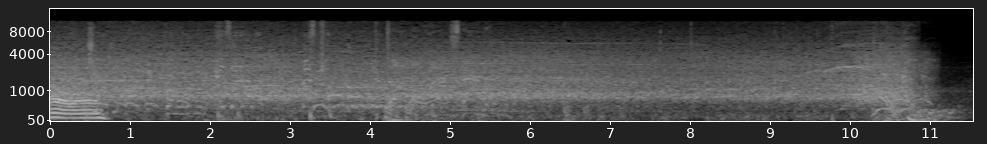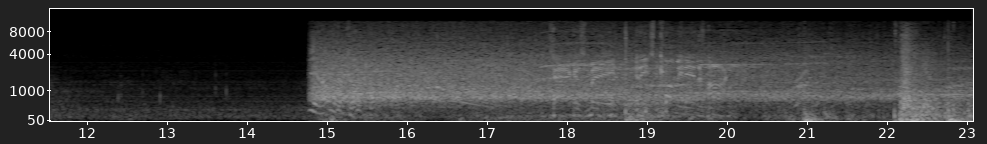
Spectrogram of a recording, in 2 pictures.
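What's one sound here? A large crowd cheers and roars in an arena.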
